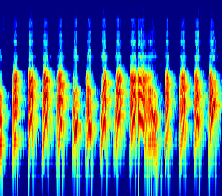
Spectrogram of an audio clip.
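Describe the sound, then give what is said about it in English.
A rapid, rhythmic string of about fourteen loud hooting notes, a laughing owl cackle blown on a handheld owl call, with no talking. “I love to hear an owl laughing.”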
